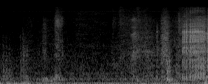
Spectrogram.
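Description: Scattered light clicks and rustling of a person moving about, then a louder rustle of clothing and chair near the end as he sits down in a gaming chair.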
